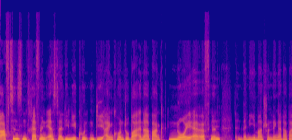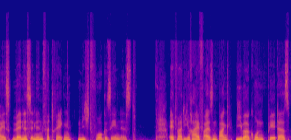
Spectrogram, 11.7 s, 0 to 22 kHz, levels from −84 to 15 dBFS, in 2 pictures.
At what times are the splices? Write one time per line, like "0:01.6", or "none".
0:06.0
0:09.2

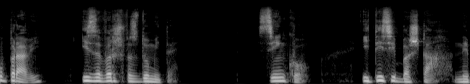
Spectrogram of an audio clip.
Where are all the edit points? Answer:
none

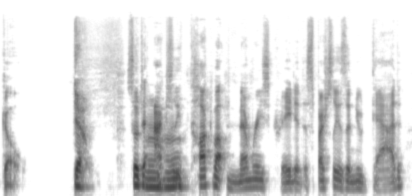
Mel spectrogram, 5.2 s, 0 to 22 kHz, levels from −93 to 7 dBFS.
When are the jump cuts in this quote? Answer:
0:01.5

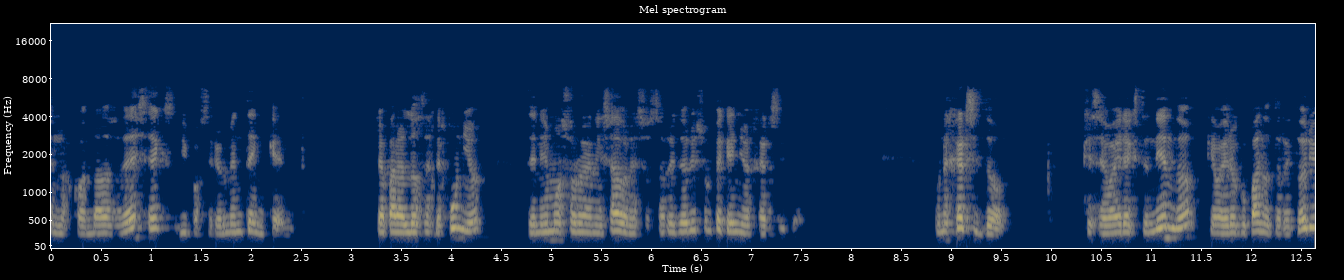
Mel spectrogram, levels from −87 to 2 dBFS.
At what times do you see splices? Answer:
0:03.8

